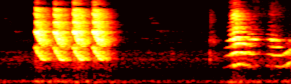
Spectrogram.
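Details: Parrot bursts into four quick, evenly spaced harsh squawks. After a pause comes a falling, nasal, meow-like call with a softer echo.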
